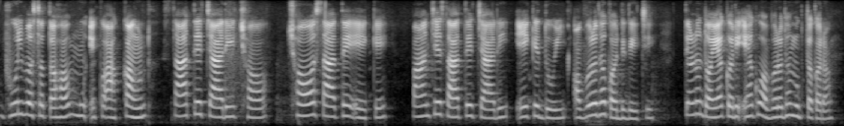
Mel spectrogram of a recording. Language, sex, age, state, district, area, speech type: Odia, female, 18-30, Odisha, Cuttack, urban, read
